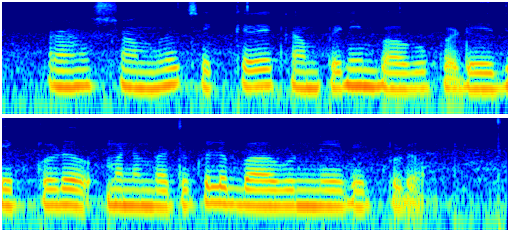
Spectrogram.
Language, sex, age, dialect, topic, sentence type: Telugu, female, 18-24, Southern, agriculture, statement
